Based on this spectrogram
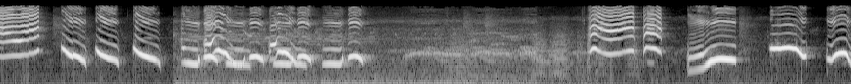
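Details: Black-throated laughingthrush in forest-style song used for training captive birds: clear downslurred whistles repeated in runs, a chattering warbled passage, a brief low buzzy stretch, then more loud looping whistles.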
